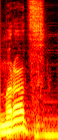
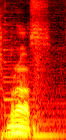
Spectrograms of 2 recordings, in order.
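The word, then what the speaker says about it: Mraz: Джордж Мраз, по привычке я произношу его фамилию и Мрац, но это чешская фамилия, и, как мы слышим, переводится как «Мороз» Джордж Мраз.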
